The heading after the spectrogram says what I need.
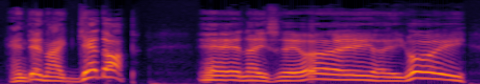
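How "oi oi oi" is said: long drawn-out oys; weary groaning. Retold or imitated. Sleepy dreamer getting up at rabbi's order, weary groaning. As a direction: complain reluctantly on stretched syllables.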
